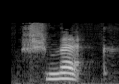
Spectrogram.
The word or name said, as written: schmeck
